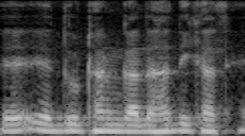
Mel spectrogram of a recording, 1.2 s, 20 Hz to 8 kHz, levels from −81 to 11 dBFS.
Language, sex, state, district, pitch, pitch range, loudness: Chhattisgarhi, male, Chhattisgarh, Rajnandgaon, 140 Hz, 130-145 Hz, -15 LUFS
